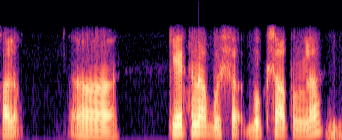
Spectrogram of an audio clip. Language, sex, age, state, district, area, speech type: Tamil, male, 30-45, Tamil Nadu, Coimbatore, rural, conversation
